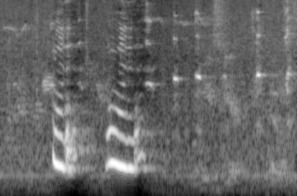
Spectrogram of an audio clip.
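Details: Fred, a Redbone Coonhound urged on by people, gives two short howling barks that drop in pitch, then quieter faint sounds and a low steady hum.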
